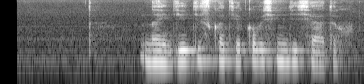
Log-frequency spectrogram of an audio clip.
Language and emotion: Russian, neutral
